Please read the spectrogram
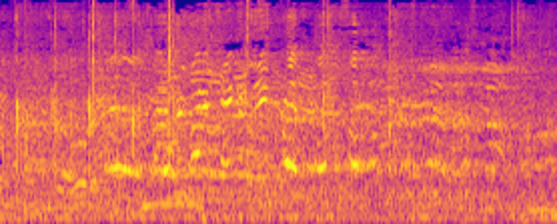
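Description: Several voices chattering and calling out across a large, echoing gymnasium, overlapping one another, with a few short knocks.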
